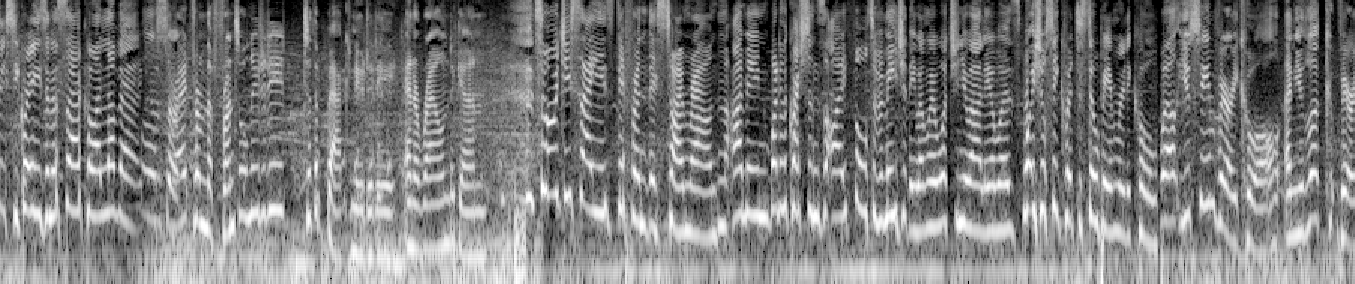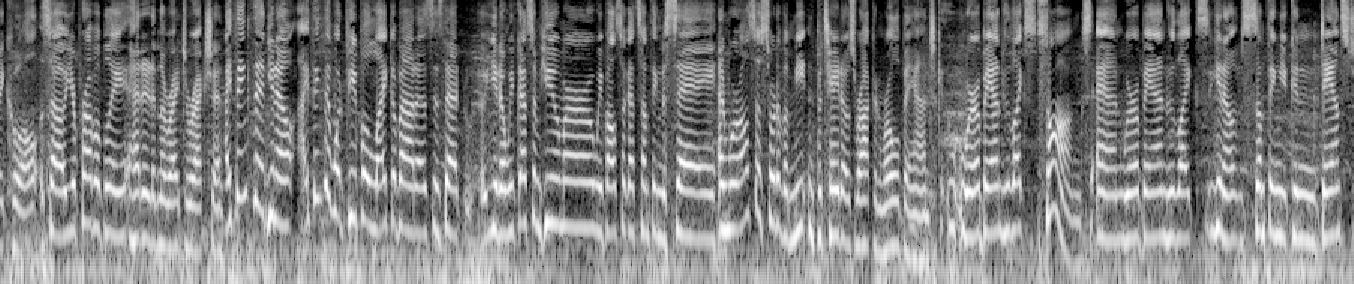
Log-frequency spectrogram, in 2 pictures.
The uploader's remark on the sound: backstage at Download Festival 2018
